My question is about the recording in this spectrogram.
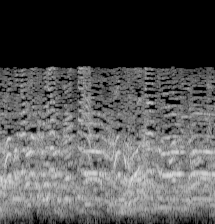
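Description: A crowd of many voices talking over one another at once, a continuous loud hubbub of a commotion among the audience.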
